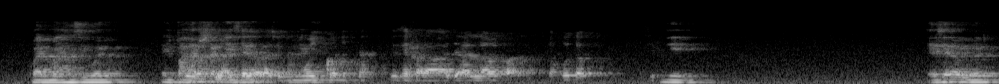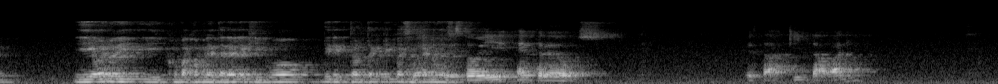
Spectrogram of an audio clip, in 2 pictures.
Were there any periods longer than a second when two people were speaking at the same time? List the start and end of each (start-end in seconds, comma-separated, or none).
1.8-3.2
